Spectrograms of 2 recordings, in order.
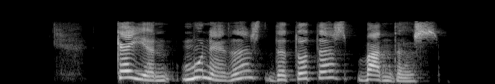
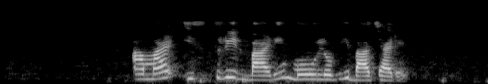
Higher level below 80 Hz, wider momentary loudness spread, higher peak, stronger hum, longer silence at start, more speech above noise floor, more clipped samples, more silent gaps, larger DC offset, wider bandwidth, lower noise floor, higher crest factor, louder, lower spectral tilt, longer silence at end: first, -62 dBFS vs -68 dBFS; second, 9 LU vs 12 LU; about the same, -2 dBFS vs -2 dBFS; neither; second, 0.6 s vs 1.35 s; about the same, 50 dB vs 49 dB; neither; neither; neither; about the same, 8.2 kHz vs 8 kHz; about the same, -68 dBFS vs -67 dBFS; about the same, 18 dB vs 18 dB; about the same, -17 LUFS vs -19 LUFS; about the same, -3 dB/octave vs -4 dB/octave; second, 0.6 s vs 0.8 s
